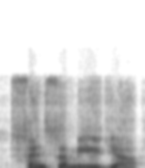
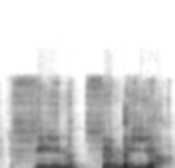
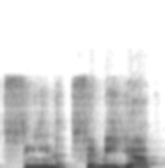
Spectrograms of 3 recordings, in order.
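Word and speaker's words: sinsemilla: That's the American pronunciation of sin semilla. So people called it, where I came from, sense. Hey man, this guy's got some sense coming in. But it's sin semilla, no seeds.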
